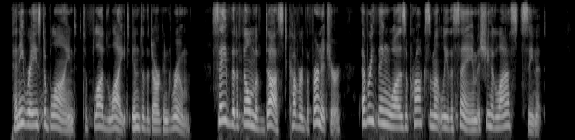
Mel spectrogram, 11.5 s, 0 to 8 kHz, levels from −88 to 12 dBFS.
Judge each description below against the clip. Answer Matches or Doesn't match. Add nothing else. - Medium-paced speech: Matches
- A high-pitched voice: Matches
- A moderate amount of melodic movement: Matches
